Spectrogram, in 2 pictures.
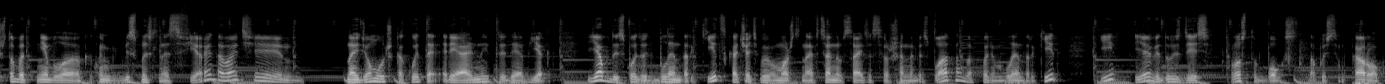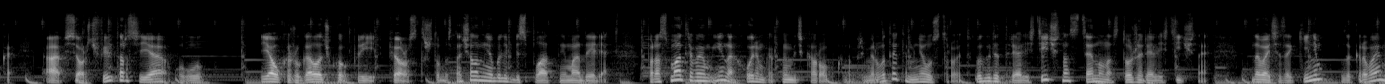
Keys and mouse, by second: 9.8 click, 11.3-12.9 drag, 14.8 click, 17.5-18.2 drag, 27.1-27.7 drag.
